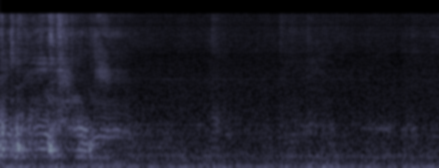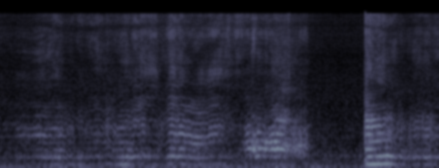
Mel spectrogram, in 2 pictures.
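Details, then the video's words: A fly droning around a lamp in a room, knocking against it: a quiet stretch, then a rising, wavering buzz in bursts, with a sharp tap near the end. "A Fly Buzzing Sounds"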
